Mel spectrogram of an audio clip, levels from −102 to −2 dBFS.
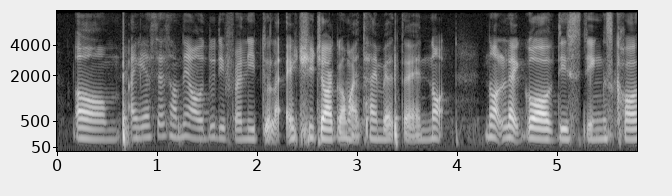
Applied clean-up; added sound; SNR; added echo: none; none; none; none.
